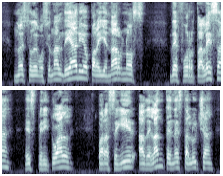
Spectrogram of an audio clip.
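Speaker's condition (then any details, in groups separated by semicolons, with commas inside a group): No condition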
